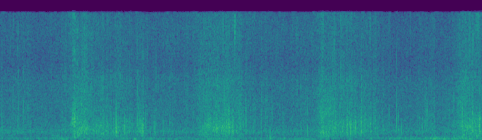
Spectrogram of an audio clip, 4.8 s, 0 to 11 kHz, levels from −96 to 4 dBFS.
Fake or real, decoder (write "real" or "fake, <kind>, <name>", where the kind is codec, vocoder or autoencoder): real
